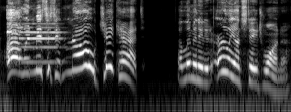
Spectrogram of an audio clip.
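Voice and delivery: high, loud outburst as the runner misses; shocked commentator shout. Real, not acted. Commentator to viewers as J Cat falls, shocked loud shout. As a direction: yell in dismay at the miss. Commentator sees player miss jump.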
